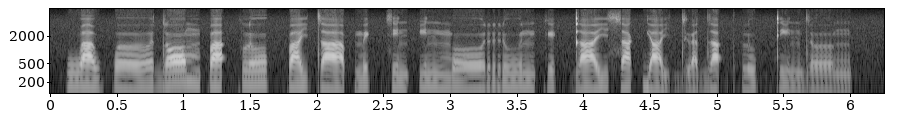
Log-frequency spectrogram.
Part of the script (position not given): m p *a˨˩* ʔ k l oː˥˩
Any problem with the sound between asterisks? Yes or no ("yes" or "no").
yes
